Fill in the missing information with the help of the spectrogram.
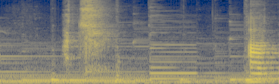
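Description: A breathy 'achoo'-like burst over background music; an acted sneeze.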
